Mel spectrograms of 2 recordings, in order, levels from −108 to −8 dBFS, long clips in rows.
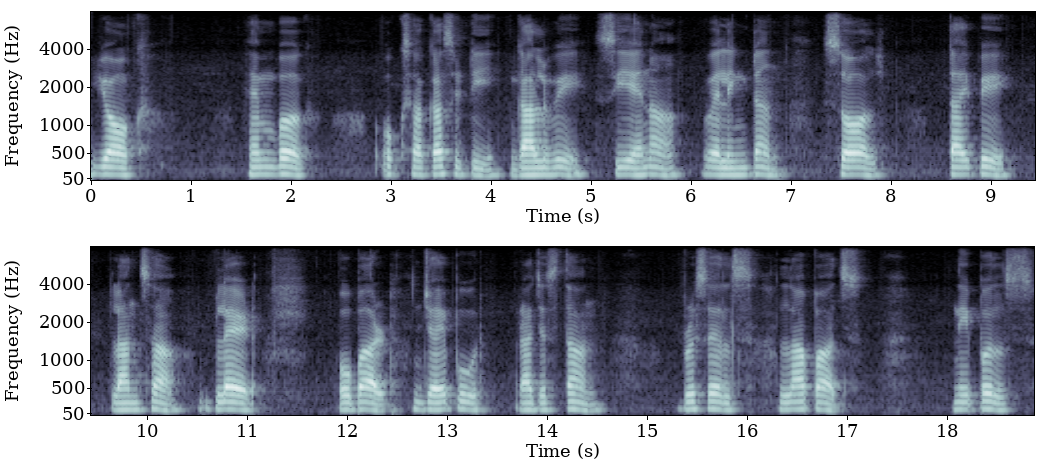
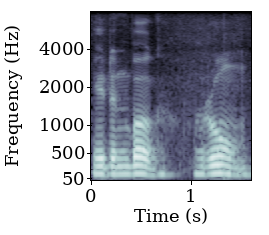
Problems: none marked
